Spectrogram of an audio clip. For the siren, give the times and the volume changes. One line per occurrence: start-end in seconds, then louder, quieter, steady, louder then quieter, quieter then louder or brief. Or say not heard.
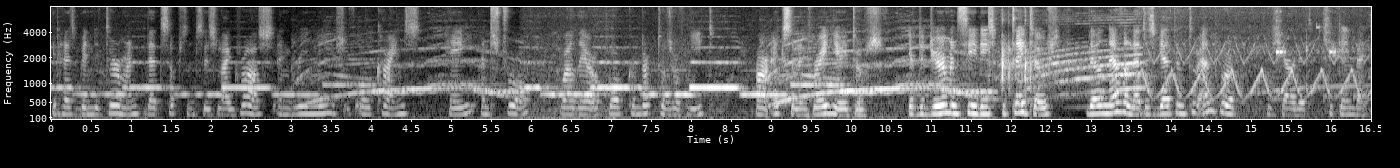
0.0-16.4 louder then quieter.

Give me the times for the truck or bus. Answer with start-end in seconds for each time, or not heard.
not heard.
